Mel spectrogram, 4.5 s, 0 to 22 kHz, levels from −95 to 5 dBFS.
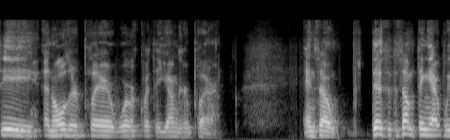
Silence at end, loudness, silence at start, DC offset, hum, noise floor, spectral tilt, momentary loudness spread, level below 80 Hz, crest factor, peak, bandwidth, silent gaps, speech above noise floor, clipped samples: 0 s; -22 LUFS; 0 s; under 0.1%; none; -52 dBFS; -5.5 dB/octave; 11 LU; -66 dBFS; 18 dB; -4 dBFS; 12.5 kHz; none; 31 dB; under 0.1%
